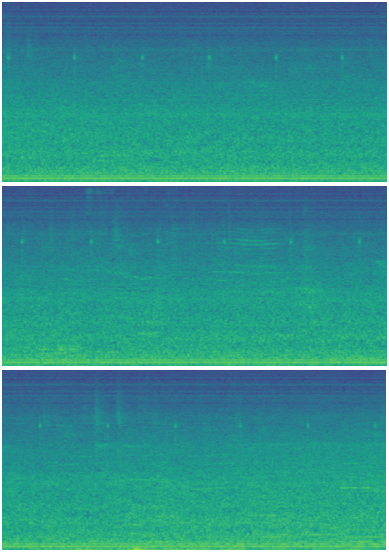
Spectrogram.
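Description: A countdown clock ticks softly and steadily, once each second.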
